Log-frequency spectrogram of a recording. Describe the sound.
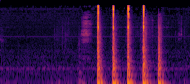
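Banging on a table: five heavy, evenly spaced thuds in a quick rhythm, loud against near silence, with a faint rustle just before the first blow.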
